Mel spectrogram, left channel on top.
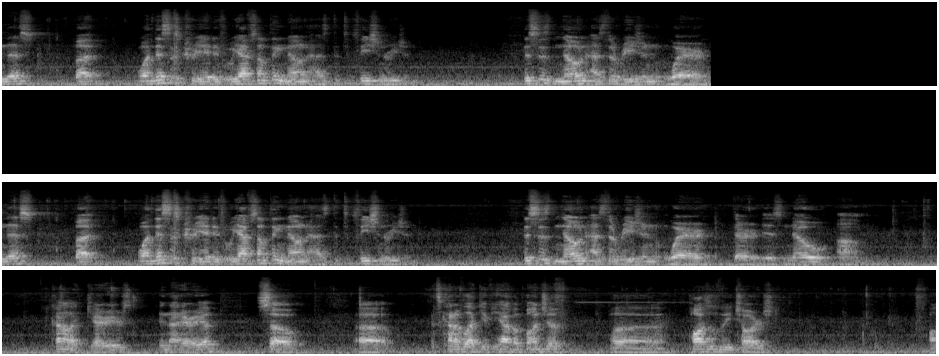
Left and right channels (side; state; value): left; drops out; at 7.1 s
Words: this, but when this is created, we have something known as the depletion region. This is known as the region where there is no kind of like carriers in that area. So it's kind of like if you have a bunch of positively charged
